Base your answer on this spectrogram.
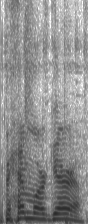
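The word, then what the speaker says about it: Bam Margera: Ben Margera is 44. – Well, at least you pronounced it right.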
